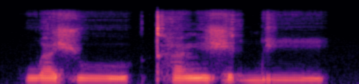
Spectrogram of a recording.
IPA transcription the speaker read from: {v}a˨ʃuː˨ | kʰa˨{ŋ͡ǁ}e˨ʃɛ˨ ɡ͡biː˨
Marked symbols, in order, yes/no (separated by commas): no, no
